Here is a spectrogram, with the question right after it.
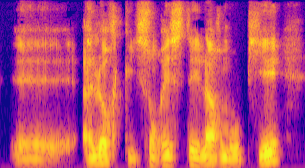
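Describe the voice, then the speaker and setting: The sound is dry and close, without any echo. Delivery is very slow. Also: man. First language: Polish (speaking French). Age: 70s. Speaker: physician and Holocaust memory advocate. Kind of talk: testimony. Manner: halting, many hesitations.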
